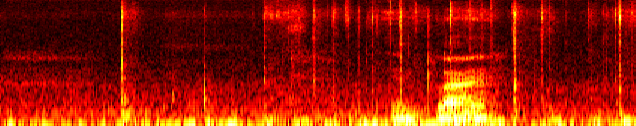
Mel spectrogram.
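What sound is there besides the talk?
typing code on a computer keyboard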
